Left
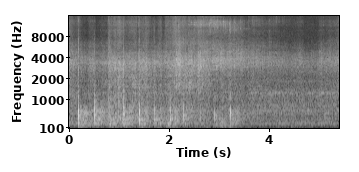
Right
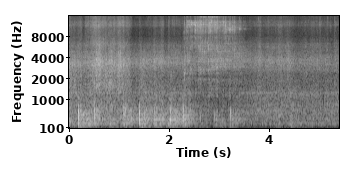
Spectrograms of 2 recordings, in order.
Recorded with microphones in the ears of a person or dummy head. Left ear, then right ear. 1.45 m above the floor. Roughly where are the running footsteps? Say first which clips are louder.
Even; left.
